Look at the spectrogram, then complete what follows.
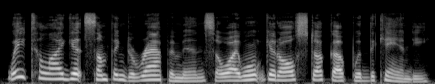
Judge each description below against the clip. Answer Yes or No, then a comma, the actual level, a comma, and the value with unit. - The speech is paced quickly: Yes, fast, 260 wpm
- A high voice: Yes, high, 195 Hz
